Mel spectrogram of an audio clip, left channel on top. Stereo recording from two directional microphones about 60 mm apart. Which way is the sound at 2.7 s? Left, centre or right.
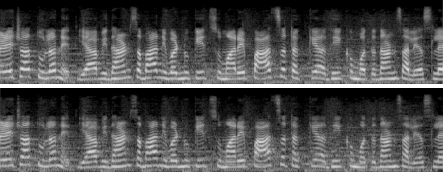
Left.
